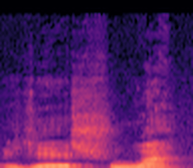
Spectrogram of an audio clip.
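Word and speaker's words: ישוע: y la letra G, que es muda y que, como lo voy a ver, me ayuda para que la pronunciación sea al final, para que el acento sea al final.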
